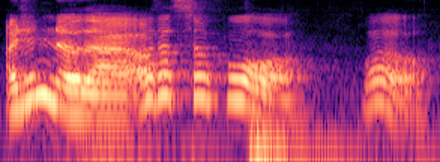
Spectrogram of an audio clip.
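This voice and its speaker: A woman giving casual, rambling commentary as she plays a video game, with vocal fry in her voice. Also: fairly high pitch, very animated, slow pace, reverberant. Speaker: streamer playing a video game.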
